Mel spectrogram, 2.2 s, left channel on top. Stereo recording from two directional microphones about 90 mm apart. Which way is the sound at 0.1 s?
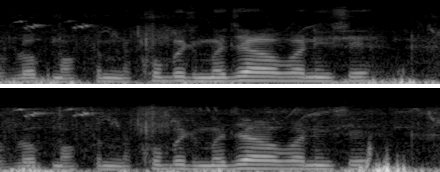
20° left (ahead or behind).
